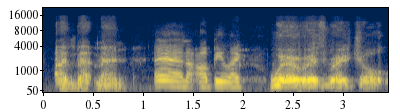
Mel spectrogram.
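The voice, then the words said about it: Batman impression voice. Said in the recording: “I do like voices... do my Batman voice”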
